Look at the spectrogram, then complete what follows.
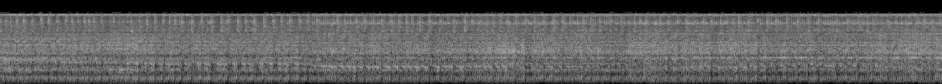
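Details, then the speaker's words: Motor Sich 270 chainsaw just started after priming, fifth pull, half choke, top cover off, not yet revved: steady high-pitched two-stroke buzz at even speed, no surging or sputter; runs perfectly, normal running. "Слухайте, працює ідеально. Я ще не газовував."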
